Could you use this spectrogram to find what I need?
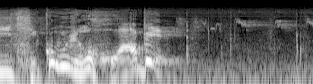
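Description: A man speaks sternly and close by.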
